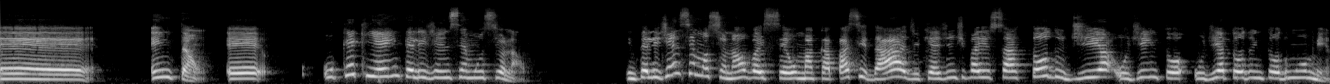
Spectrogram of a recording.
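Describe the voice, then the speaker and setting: Speaking in a high pitch, a woman talks at a fairly slow pace. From Spain. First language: Spanish (speaking Portuguese). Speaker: psychologist. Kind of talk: lecture. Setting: video call. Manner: halting.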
